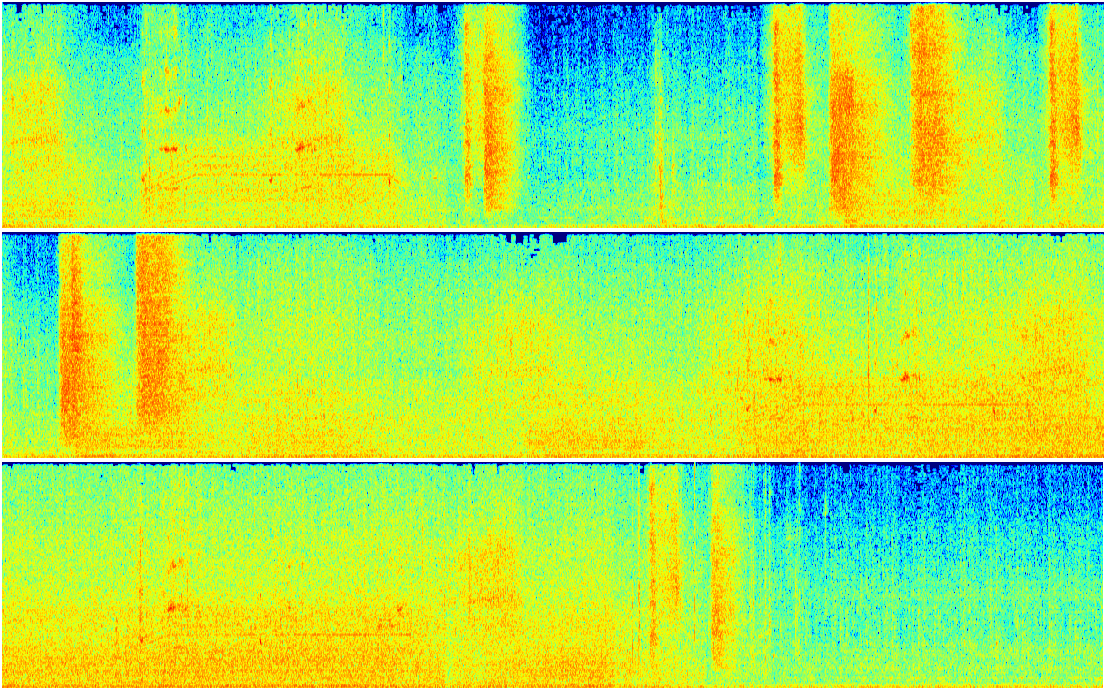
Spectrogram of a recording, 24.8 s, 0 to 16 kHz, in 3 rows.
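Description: A truck driving in Expeditions: A MudRunner Game on PS5 gives a loud, continuous engine rumble and road noise. Occasional sharp clicks and knocks cut through it, and no one speaks.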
